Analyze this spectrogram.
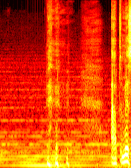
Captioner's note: Bax chuckles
